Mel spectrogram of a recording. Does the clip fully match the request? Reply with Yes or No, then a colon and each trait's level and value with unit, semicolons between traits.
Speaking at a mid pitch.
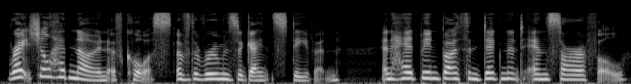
No: high, 245 Hz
